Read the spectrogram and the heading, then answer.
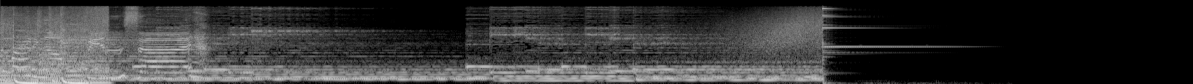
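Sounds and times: pop song band: 0:00.0 - 0:02.2
high bell-like ding: 0:08.2 - 0:10.0.

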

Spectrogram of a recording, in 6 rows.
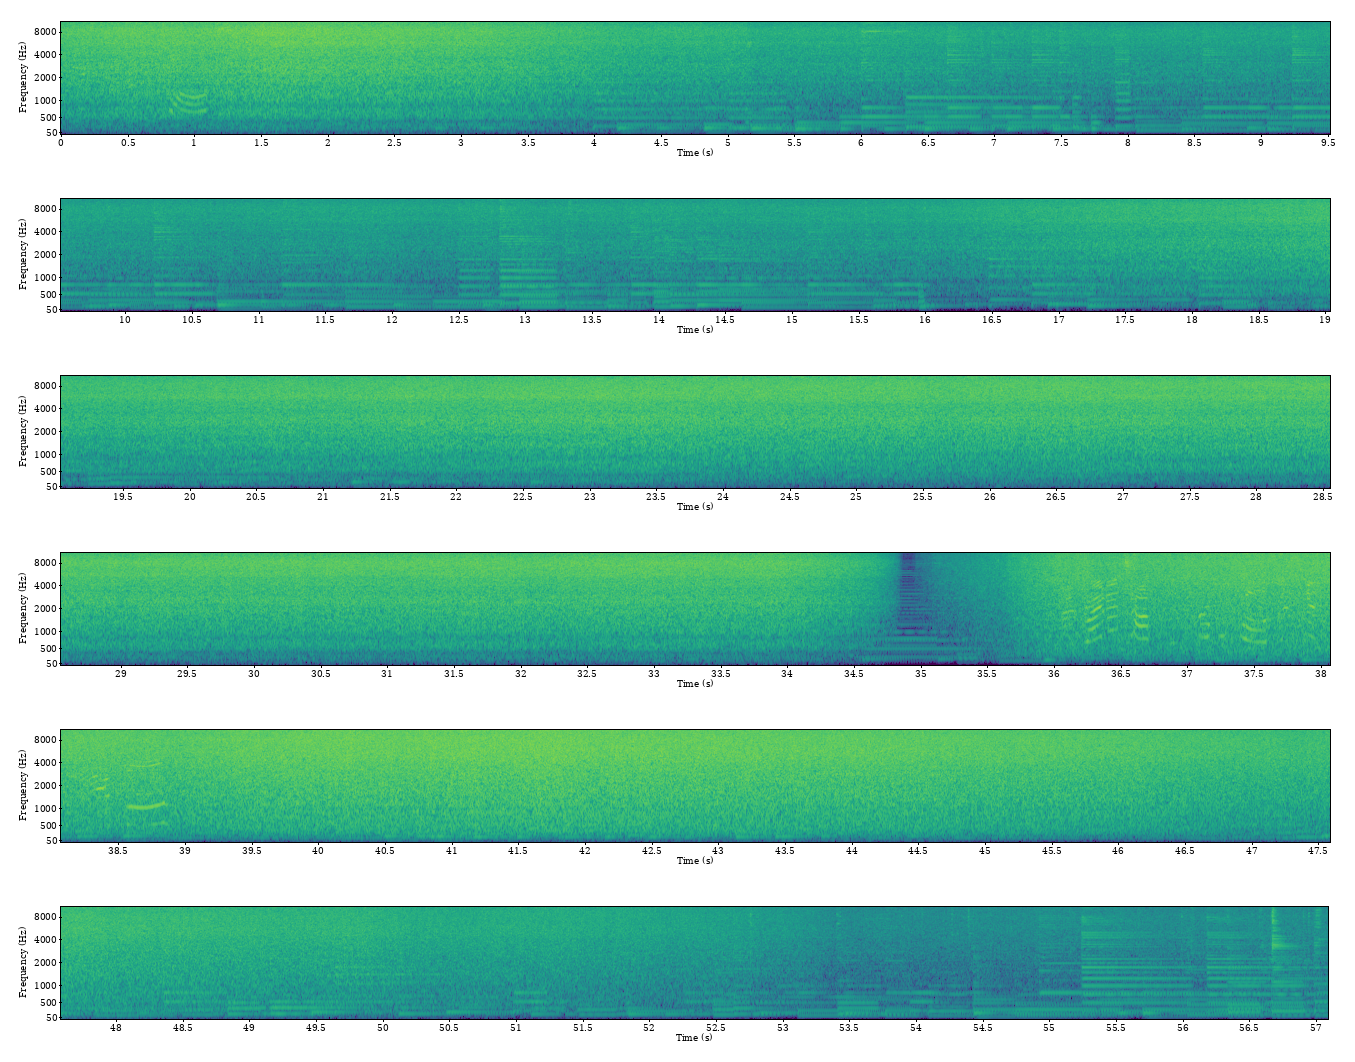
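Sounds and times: waterfall rushing: 0:00.0 - 0:56.3
creek rapids rushing: 0:00.0 - 0:56.7
faint guitar tune: 0:02.2 - 0:24.0, 0:34.6 - 0:45.4, 0:46.5 - 0:57.0.

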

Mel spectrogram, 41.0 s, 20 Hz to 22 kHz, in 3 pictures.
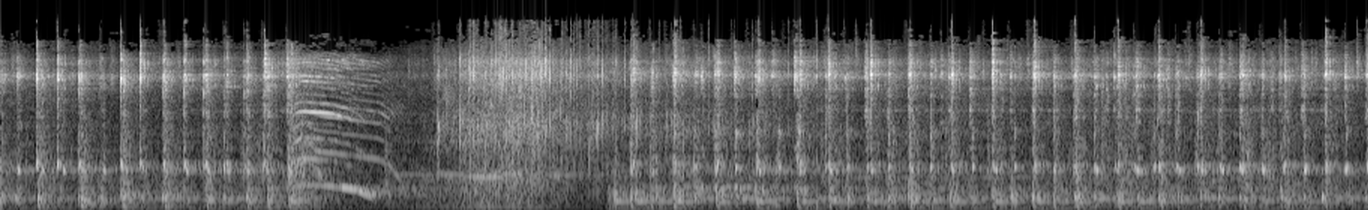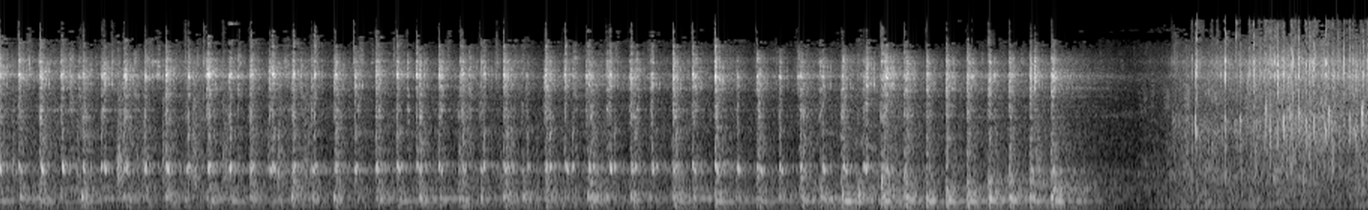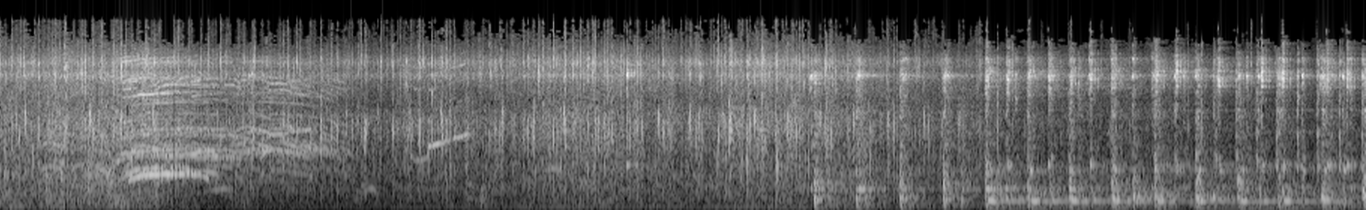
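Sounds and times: rapid wooden drum beats: 0:00.0 - 0:03.4, 0:05.1 - 0:24.6, 0:32.7 - 0:41.0.

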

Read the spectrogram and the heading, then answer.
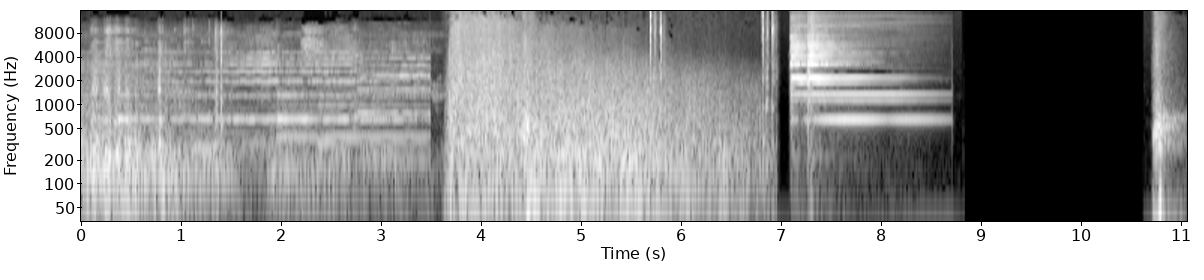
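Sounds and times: click: 0:06.8 - 0:07.0
bright bell ding: 0:07.1 - 0:08.8.

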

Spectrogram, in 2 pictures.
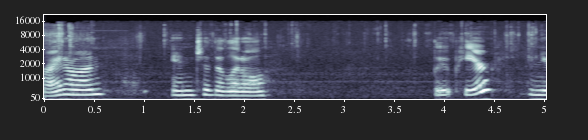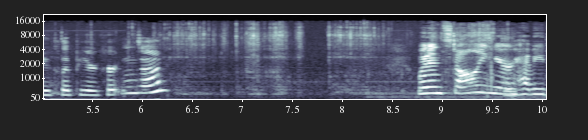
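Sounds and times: plastic curtain carrier scraping and clicking: 0:06.1 - 0:08.5.

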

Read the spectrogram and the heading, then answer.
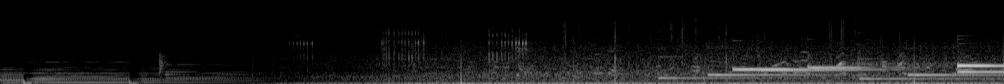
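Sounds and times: music notes: 0:06.6 - 0:10.0.

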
